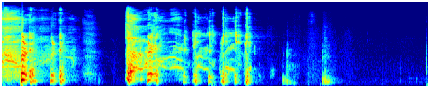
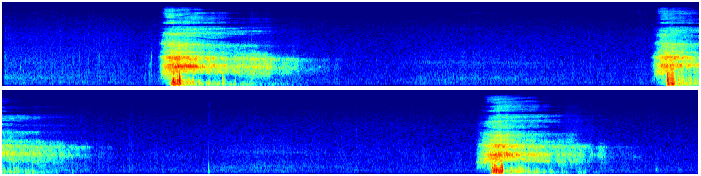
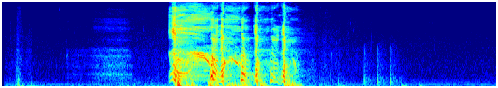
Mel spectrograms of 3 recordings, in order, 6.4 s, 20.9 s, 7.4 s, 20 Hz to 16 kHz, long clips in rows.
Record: {"three_cough_length": "6.4 s", "three_cough_amplitude": 32767, "three_cough_signal_mean_std_ratio": 0.28, "exhalation_length": "20.9 s", "exhalation_amplitude": 32767, "exhalation_signal_mean_std_ratio": 0.22, "cough_length": "7.4 s", "cough_amplitude": 15166, "cough_signal_mean_std_ratio": 0.31, "survey_phase": "beta (2021-08-13 to 2022-03-07)", "age": "45-64", "gender": "Male", "wearing_mask": "No", "symptom_cough_any": true, "symptom_runny_or_blocked_nose": true, "symptom_fatigue": true, "symptom_headache": true, "symptom_change_to_sense_of_smell_or_taste": true, "symptom_loss_of_taste": true, "symptom_onset": "4 days", "smoker_status": "Never smoked", "respiratory_condition_asthma": false, "respiratory_condition_other": false, "recruitment_source": "Test and Trace", "submission_delay": "1 day", "covid_test_result": "Positive", "covid_test_method": "RT-qPCR", "covid_ct_value": 15.3, "covid_ct_gene": "ORF1ab gene"}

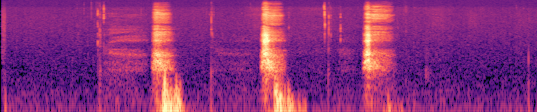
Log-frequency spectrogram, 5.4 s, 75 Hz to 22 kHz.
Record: {"exhalation_length": "5.4 s", "exhalation_amplitude": 1796, "exhalation_signal_mean_std_ratio": 0.31, "survey_phase": "beta (2021-08-13 to 2022-03-07)", "age": "45-64", "gender": "Female", "wearing_mask": "No", "symptom_cough_any": true, "symptom_shortness_of_breath": true, "symptom_fatigue": true, "smoker_status": "Never smoked", "respiratory_condition_asthma": false, "respiratory_condition_other": false, "recruitment_source": "Test and Trace", "submission_delay": "1 day", "covid_test_result": "Positive", "covid_test_method": "RT-qPCR", "covid_ct_value": 32.0, "covid_ct_gene": "ORF1ab gene"}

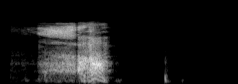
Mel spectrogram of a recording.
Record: {"exhalation_length": "2.4 s", "exhalation_amplitude": 30301, "exhalation_signal_mean_std_ratio": 0.42, "survey_phase": "alpha (2021-03-01 to 2021-08-12)", "age": "45-64", "gender": "Male", "wearing_mask": "No", "symptom_cough_any": true, "symptom_fatigue": true, "symptom_fever_high_temperature": true, "symptom_change_to_sense_of_smell_or_taste": true, "symptom_onset": "5 days", "smoker_status": "Never smoked", "respiratory_condition_asthma": true, "respiratory_condition_other": false, "recruitment_source": "Test and Trace", "submission_delay": "2 days", "covid_test_result": "Positive", "covid_test_method": "RT-qPCR", "covid_ct_value": 24.9, "covid_ct_gene": "N gene"}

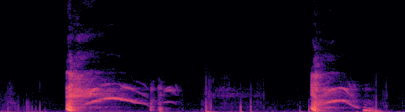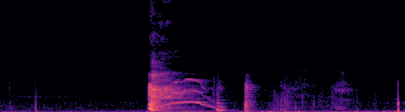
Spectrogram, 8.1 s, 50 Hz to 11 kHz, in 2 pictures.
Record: {"three_cough_length": "8.1 s", "three_cough_amplitude": 3141, "three_cough_signal_mean_std_ratio": 0.45, "survey_phase": "alpha (2021-03-01 to 2021-08-12)", "age": "45-64", "gender": "Female", "wearing_mask": "Yes", "symptom_cough_any": true, "symptom_abdominal_pain": true, "symptom_fatigue": true, "symptom_headache": true, "symptom_change_to_sense_of_smell_or_taste": true, "symptom_onset": "3 days", "smoker_status": "Ex-smoker", "respiratory_condition_asthma": true, "respiratory_condition_other": false, "recruitment_source": "Test and Trace", "submission_delay": "2 days", "covid_test_result": "Positive", "covid_test_method": "RT-qPCR", "covid_ct_value": 17.4, "covid_ct_gene": "ORF1ab gene", "covid_ct_mean": 17.9, "covid_viral_load": "1400000 copies/ml", "covid_viral_load_category": "High viral load (>1M copies/ml)"}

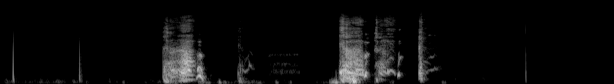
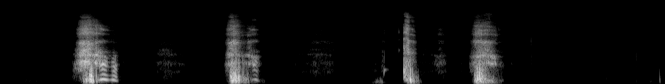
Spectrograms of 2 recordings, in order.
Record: {"three_cough_length": "6.1 s", "three_cough_amplitude": 23714, "three_cough_signal_mean_std_ratio": 0.29, "exhalation_length": "6.7 s", "exhalation_amplitude": 32767, "exhalation_signal_mean_std_ratio": 0.26, "survey_phase": "beta (2021-08-13 to 2022-03-07)", "age": "45-64", "gender": "Female", "wearing_mask": "No", "symptom_cough_any": true, "symptom_runny_or_blocked_nose": true, "symptom_fatigue": true, "symptom_headache": true, "symptom_change_to_sense_of_smell_or_taste": true, "symptom_other": true, "symptom_onset": "6 days", "smoker_status": "Never smoked", "respiratory_condition_asthma": false, "respiratory_condition_other": false, "recruitment_source": "Test and Trace", "submission_delay": "2 days", "covid_test_result": "Positive", "covid_test_method": "RT-qPCR", "covid_ct_value": 23.8, "covid_ct_gene": "ORF1ab gene", "covid_ct_mean": 24.3, "covid_viral_load": "11000 copies/ml", "covid_viral_load_category": "Low viral load (10K-1M copies/ml)"}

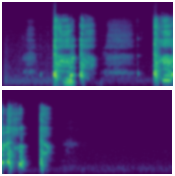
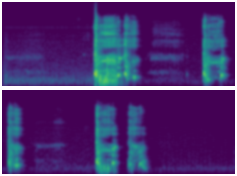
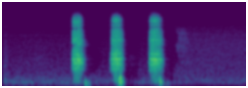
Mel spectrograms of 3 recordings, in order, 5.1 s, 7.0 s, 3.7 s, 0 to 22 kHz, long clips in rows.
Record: {"cough_length": "5.1 s", "cough_amplitude": 32767, "cough_signal_mean_std_ratio": 0.31, "three_cough_length": "7.0 s", "three_cough_amplitude": 32768, "three_cough_signal_mean_std_ratio": 0.28, "exhalation_length": "3.7 s", "exhalation_amplitude": 21665, "exhalation_signal_mean_std_ratio": 0.31, "survey_phase": "beta (2021-08-13 to 2022-03-07)", "age": "18-44", "gender": "Female", "wearing_mask": "No", "symptom_cough_any": true, "symptom_runny_or_blocked_nose": true, "symptom_sore_throat": true, "symptom_fatigue": true, "symptom_headache": true, "smoker_status": "Never smoked", "respiratory_condition_asthma": false, "respiratory_condition_other": false, "recruitment_source": "Test and Trace", "submission_delay": "1 day", "covid_test_result": "Positive", "covid_test_method": "RT-qPCR"}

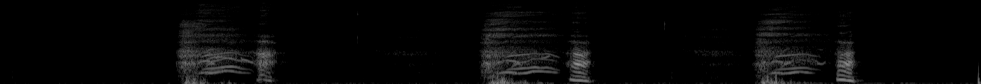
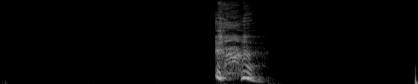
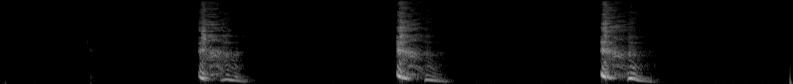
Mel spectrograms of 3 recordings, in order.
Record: {"exhalation_length": "9.8 s", "exhalation_amplitude": 2567, "exhalation_signal_mean_std_ratio": 0.45, "cough_length": "4.2 s", "cough_amplitude": 8110, "cough_signal_mean_std_ratio": 0.25, "three_cough_length": "7.9 s", "three_cough_amplitude": 10010, "three_cough_signal_mean_std_ratio": 0.27, "survey_phase": "beta (2021-08-13 to 2022-03-07)", "age": "45-64", "gender": "Male", "wearing_mask": "No", "symptom_none": true, "smoker_status": "Never smoked", "respiratory_condition_asthma": false, "respiratory_condition_other": false, "recruitment_source": "REACT", "submission_delay": "1 day", "covid_test_result": "Negative", "covid_test_method": "RT-qPCR"}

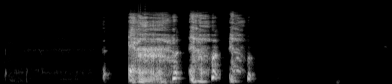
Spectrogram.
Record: {"cough_length": "3.9 s", "cough_amplitude": 32446, "cough_signal_mean_std_ratio": 0.38, "survey_phase": "alpha (2021-03-01 to 2021-08-12)", "age": "18-44", "gender": "Female", "wearing_mask": "No", "symptom_cough_any": true, "symptom_new_continuous_cough": true, "symptom_shortness_of_breath": true, "symptom_diarrhoea": true, "symptom_headache": true, "symptom_onset": "4 days", "smoker_status": "Never smoked", "respiratory_condition_asthma": true, "respiratory_condition_other": false, "recruitment_source": "Test and Trace", "submission_delay": "1 day", "covid_test_result": "Positive", "covid_test_method": "RT-qPCR", "covid_ct_value": 14.9, "covid_ct_gene": "ORF1ab gene", "covid_ct_mean": 15.3, "covid_viral_load": "9700000 copies/ml", "covid_viral_load_category": "High viral load (>1M copies/ml)"}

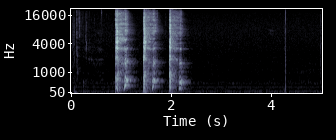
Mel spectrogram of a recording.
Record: {"three_cough_length": "5.0 s", "three_cough_amplitude": 11572, "three_cough_signal_mean_std_ratio": 0.26, "survey_phase": "beta (2021-08-13 to 2022-03-07)", "age": "45-64", "gender": "Female", "wearing_mask": "No", "symptom_none": true, "smoker_status": "Never smoked", "respiratory_condition_asthma": false, "respiratory_condition_other": false, "recruitment_source": "Test and Trace", "submission_delay": "0 days", "covid_test_result": "Negative", "covid_test_method": "LFT"}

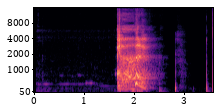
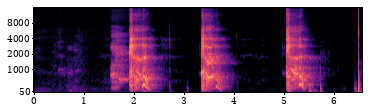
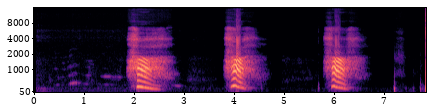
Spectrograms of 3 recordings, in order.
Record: {"cough_length": "3.6 s", "cough_amplitude": 32768, "cough_signal_mean_std_ratio": 0.32, "three_cough_length": "6.6 s", "three_cough_amplitude": 32768, "three_cough_signal_mean_std_ratio": 0.35, "exhalation_length": "7.9 s", "exhalation_amplitude": 32768, "exhalation_signal_mean_std_ratio": 0.31, "survey_phase": "beta (2021-08-13 to 2022-03-07)", "age": "18-44", "gender": "Female", "wearing_mask": "No", "symptom_cough_any": true, "symptom_runny_or_blocked_nose": true, "symptom_sore_throat": true, "symptom_fever_high_temperature": true, "symptom_headache": true, "symptom_change_to_sense_of_smell_or_taste": true, "symptom_onset": "4 days", "smoker_status": "Never smoked", "respiratory_condition_asthma": false, "respiratory_condition_other": false, "recruitment_source": "Test and Trace", "submission_delay": "1 day", "covid_test_result": "Positive", "covid_test_method": "RT-qPCR", "covid_ct_value": 17.8, "covid_ct_gene": "ORF1ab gene", "covid_ct_mean": 18.3, "covid_viral_load": "980000 copies/ml", "covid_viral_load_category": "Low viral load (10K-1M copies/ml)"}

